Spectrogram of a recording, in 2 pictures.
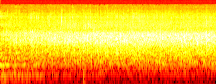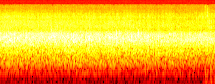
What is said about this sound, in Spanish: Así que dale un fuerte aplauso a Jesús.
